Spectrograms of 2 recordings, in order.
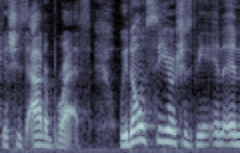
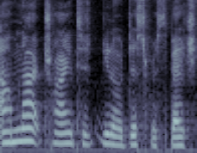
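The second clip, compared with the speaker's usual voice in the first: small, soft, hushed little voice; 2 semitones higher, 6 dB quieter than usual. Retelling an argument at a lunch table, imitating Whitney's soft voice. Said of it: "how she gets into her little soft voice".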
